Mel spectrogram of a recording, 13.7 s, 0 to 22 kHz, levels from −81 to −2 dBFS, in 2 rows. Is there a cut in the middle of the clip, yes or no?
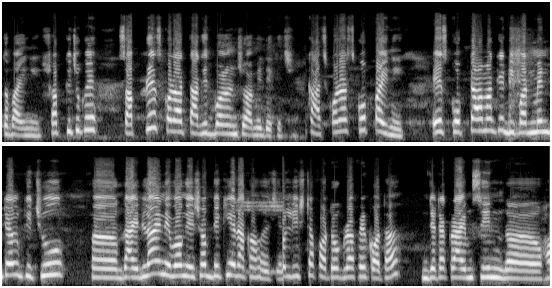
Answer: yes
